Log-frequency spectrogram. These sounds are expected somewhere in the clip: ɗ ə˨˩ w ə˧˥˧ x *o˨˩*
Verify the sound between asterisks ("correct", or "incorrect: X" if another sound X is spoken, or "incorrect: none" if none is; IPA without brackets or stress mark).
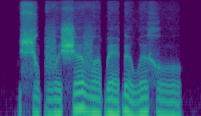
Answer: correct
